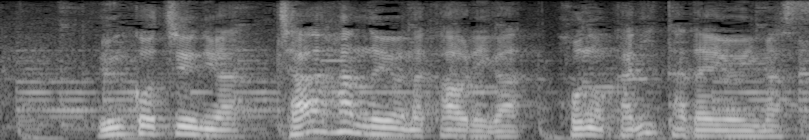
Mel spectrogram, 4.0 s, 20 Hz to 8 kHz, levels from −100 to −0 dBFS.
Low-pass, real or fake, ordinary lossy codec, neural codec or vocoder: none; real; none; none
